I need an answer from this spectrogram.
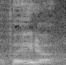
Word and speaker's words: theta: then the polar angle the theta right this guy rhymes with Veda but I've got to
